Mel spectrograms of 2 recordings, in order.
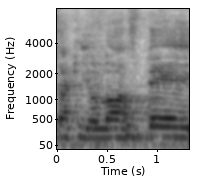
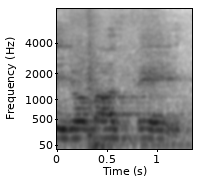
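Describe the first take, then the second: First: Said in the usual way. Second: "your last day" stretched very slowly; slow heavy repeat. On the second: Shown as a demonstration.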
